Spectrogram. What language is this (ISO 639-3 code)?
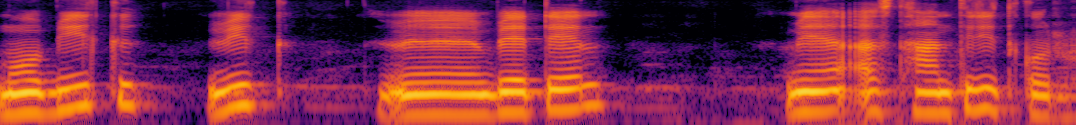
mai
